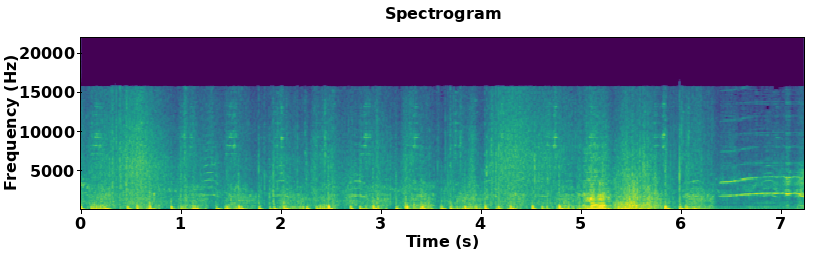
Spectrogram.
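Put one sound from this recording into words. Horse hooves thud quickly on soft ground.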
